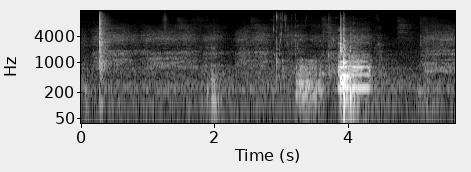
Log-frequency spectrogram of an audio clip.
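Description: Water bubbles at a boil in a pot.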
